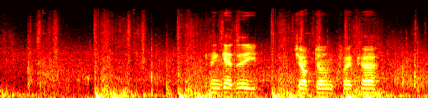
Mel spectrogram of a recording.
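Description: A rifle fires loud shots outdoors.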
